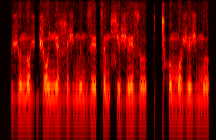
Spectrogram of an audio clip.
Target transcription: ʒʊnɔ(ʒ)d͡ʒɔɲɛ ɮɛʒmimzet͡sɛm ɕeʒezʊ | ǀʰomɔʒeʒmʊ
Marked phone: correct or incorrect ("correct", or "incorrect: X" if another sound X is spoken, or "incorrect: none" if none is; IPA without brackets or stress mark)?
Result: correct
